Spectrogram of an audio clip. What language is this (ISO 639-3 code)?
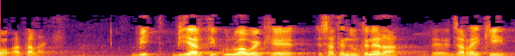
eus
